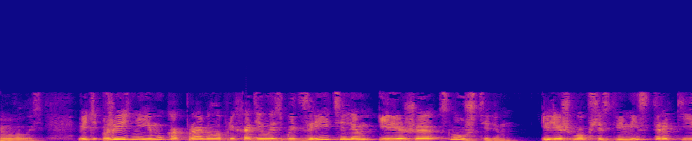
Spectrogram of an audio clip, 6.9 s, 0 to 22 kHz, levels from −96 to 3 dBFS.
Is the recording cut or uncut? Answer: uncut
